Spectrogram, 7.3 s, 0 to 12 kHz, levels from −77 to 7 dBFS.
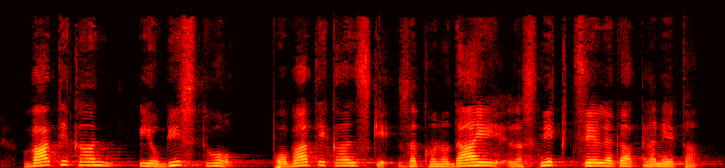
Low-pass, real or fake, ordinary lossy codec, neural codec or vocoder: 10.8 kHz; fake; AAC, 32 kbps; codec, 32 kHz, 1.9 kbps, SNAC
